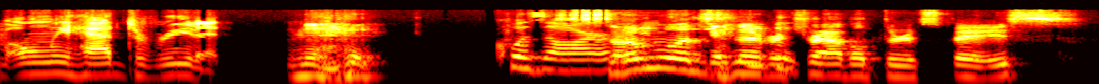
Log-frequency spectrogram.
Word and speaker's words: Quasar: on the list i don't know how to pronounce it it's quasar quasar yeah i've never had to say it i've only had to read it quizar someone's never traveled through space he didn't yeah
